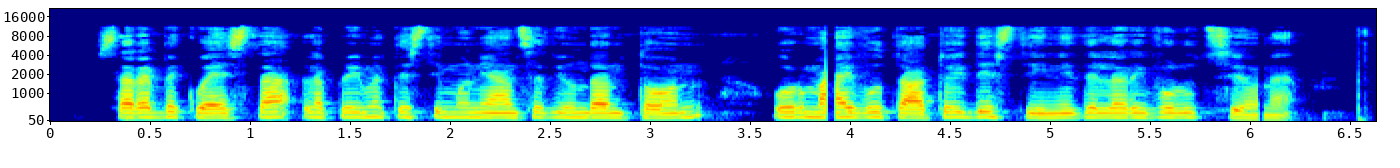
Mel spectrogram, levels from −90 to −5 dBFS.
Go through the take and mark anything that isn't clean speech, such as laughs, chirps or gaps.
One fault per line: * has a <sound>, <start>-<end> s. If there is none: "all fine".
* has a dropout, 3.9-3.9 s
* has a dropout, 6.0-6.1 s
